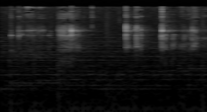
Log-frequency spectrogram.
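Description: A few short metallic clicks and light rattles from the steel slide and barrel of a field-stripped Star DKL pistol as the parts are handled, over quiet background music.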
